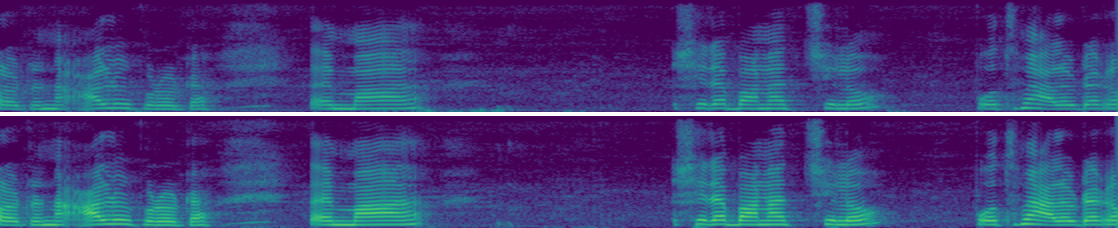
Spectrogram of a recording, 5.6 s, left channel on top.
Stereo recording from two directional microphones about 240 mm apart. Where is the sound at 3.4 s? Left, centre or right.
Right.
